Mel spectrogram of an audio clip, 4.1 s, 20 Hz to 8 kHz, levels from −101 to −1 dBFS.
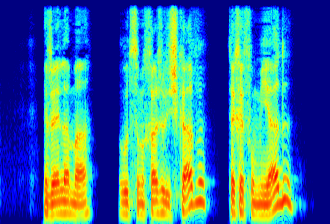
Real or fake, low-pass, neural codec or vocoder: fake; 7.2 kHz; codec, 16 kHz in and 24 kHz out, 1 kbps, XY-Tokenizer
